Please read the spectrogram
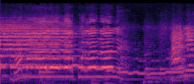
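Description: A woman singing long, held notes with a quick upward slide into a high note early on and a step down in pitch past the middle, over instrumental backing.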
